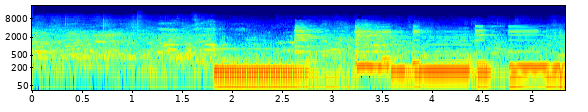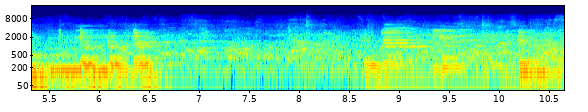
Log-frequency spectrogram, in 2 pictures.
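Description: Electric guitars and bass guitar played through stage amplifiers in short, loose phrases of held low notes and higher picked notes, not yet a full song.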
